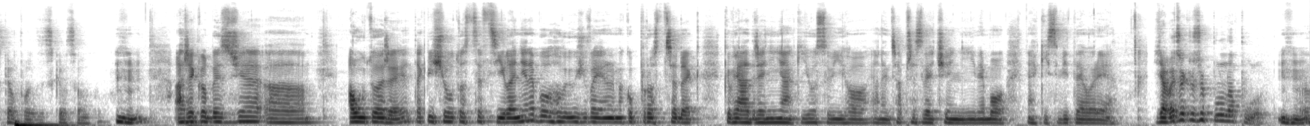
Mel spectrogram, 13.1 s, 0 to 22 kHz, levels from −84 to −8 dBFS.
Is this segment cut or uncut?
cut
